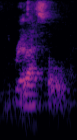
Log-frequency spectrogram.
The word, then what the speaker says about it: wrestle: right yep and rest wrestle wrestle wrestle yeah because that W is silent there so it's just a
